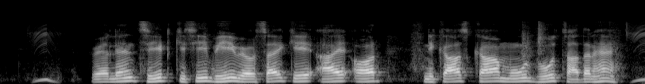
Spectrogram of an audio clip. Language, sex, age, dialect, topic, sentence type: Hindi, male, 36-40, Garhwali, banking, statement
